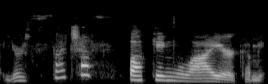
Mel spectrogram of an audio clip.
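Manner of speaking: high, slow dramatic accusation; imitating a Housewife. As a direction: squeal it like a reality star. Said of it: "I wish she would have delivered it better".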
